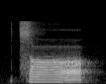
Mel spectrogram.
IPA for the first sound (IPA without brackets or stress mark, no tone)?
t͡s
